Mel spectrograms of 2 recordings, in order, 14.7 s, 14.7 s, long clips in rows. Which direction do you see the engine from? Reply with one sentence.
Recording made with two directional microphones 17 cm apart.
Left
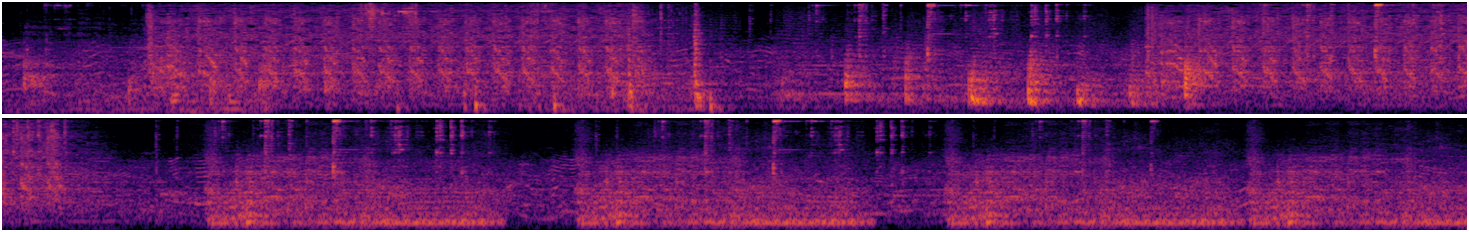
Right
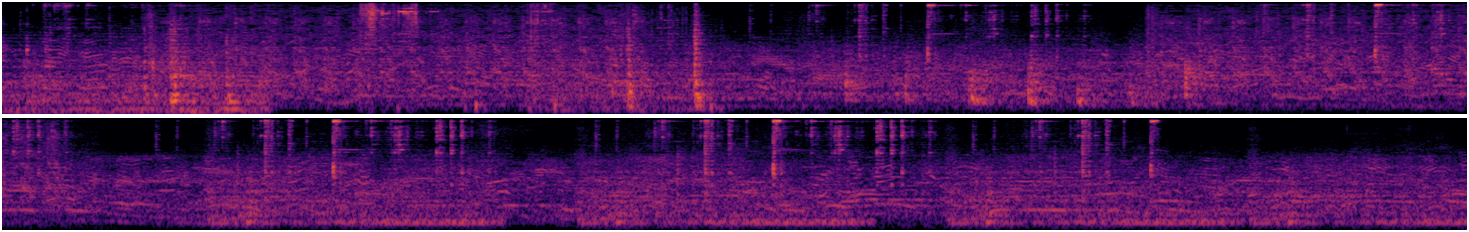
In this clip you hear the engine on the left.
